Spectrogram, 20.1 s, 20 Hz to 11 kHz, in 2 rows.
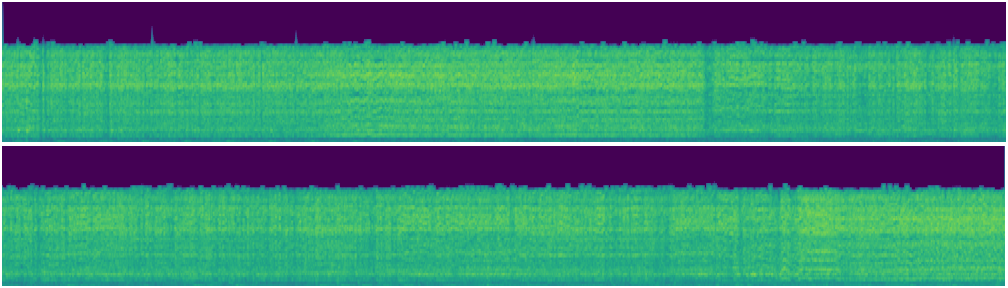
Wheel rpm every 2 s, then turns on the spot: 160, 160, 160, 160, 160, 160, 160, 160, 160, 170.
none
